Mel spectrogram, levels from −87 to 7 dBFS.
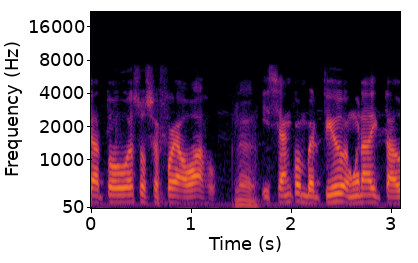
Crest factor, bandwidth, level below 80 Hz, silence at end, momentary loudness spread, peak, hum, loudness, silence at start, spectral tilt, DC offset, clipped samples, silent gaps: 14 dB; 7.4 kHz; -60 dBFS; 0 s; 13 LU; -12 dBFS; none; -26 LUFS; 0 s; -6 dB/octave; under 0.1%; under 0.1%; none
